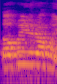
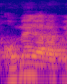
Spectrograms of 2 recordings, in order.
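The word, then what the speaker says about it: ω: 읽을 때 뭐 W라고 읽었다고 해서 욕하진 않겠지만 좀 없어 보이니까 이제 실제 읽는 거는 w보다는 오메가라고 이제 하나 읽으시면 되겠습니다.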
